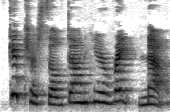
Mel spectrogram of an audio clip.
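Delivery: mother summoning her son; stern mother calling. Acted. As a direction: call him down like a cross mom. Mother calls son downstairs.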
